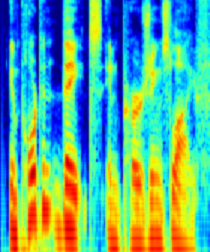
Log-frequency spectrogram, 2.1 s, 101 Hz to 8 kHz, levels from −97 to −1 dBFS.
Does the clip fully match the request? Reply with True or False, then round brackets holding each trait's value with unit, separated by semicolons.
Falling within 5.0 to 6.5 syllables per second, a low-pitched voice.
False (4.7 syllables/s; 130 Hz)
